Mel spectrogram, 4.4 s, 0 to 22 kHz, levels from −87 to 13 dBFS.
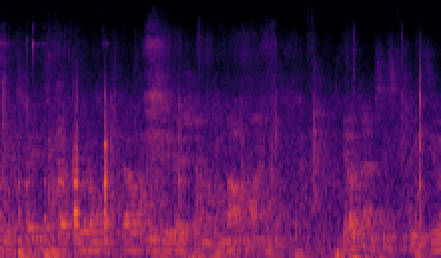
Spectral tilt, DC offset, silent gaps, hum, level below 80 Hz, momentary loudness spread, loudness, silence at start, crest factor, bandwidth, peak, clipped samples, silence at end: -5 dB/octave; under 0.1%; none; none; -44 dBFS; 13 LU; -33 LUFS; 0 s; 28 dB; 19.5 kHz; -6 dBFS; under 0.1%; 0 s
